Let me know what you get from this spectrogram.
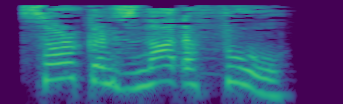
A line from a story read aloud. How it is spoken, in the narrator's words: I snapped out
